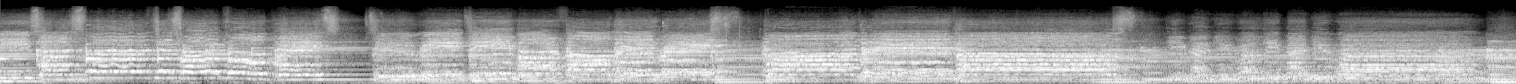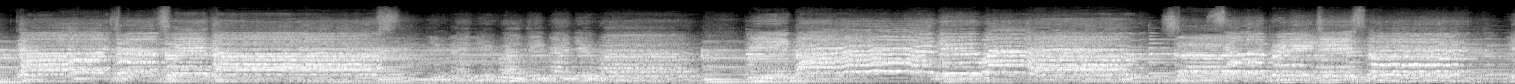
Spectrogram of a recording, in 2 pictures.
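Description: Church choir of men and women singing together.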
